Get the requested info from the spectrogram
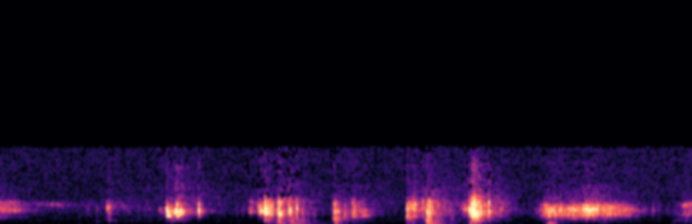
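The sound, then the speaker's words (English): A door is unlocked with a key and opened: several sharp metallic clicks and rattles, then a drawn-out squeaky creak as it swings, with no voices. “I'll open the door.”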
